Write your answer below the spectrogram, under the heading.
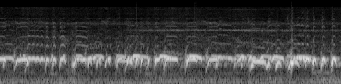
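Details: Zebra dove singing steadily as bait for trapping: rapid clipped coos strung into rolling trills, nearly without pause.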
